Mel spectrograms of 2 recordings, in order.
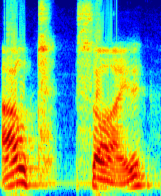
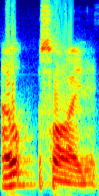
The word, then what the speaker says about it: outside: For example, the word outside. Instead of outside, outside, outside. The tongue stays up for the T and goes straight into the S sound.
